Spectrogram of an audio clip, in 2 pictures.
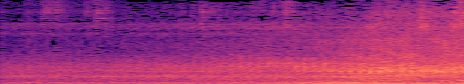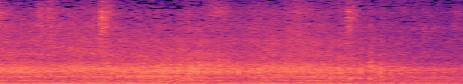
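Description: Grand Central passenger train passing through at speed: a rush of wheels on rail and air that swells about two seconds in, holds loud for a few seconds, then fades as the train goes by.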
